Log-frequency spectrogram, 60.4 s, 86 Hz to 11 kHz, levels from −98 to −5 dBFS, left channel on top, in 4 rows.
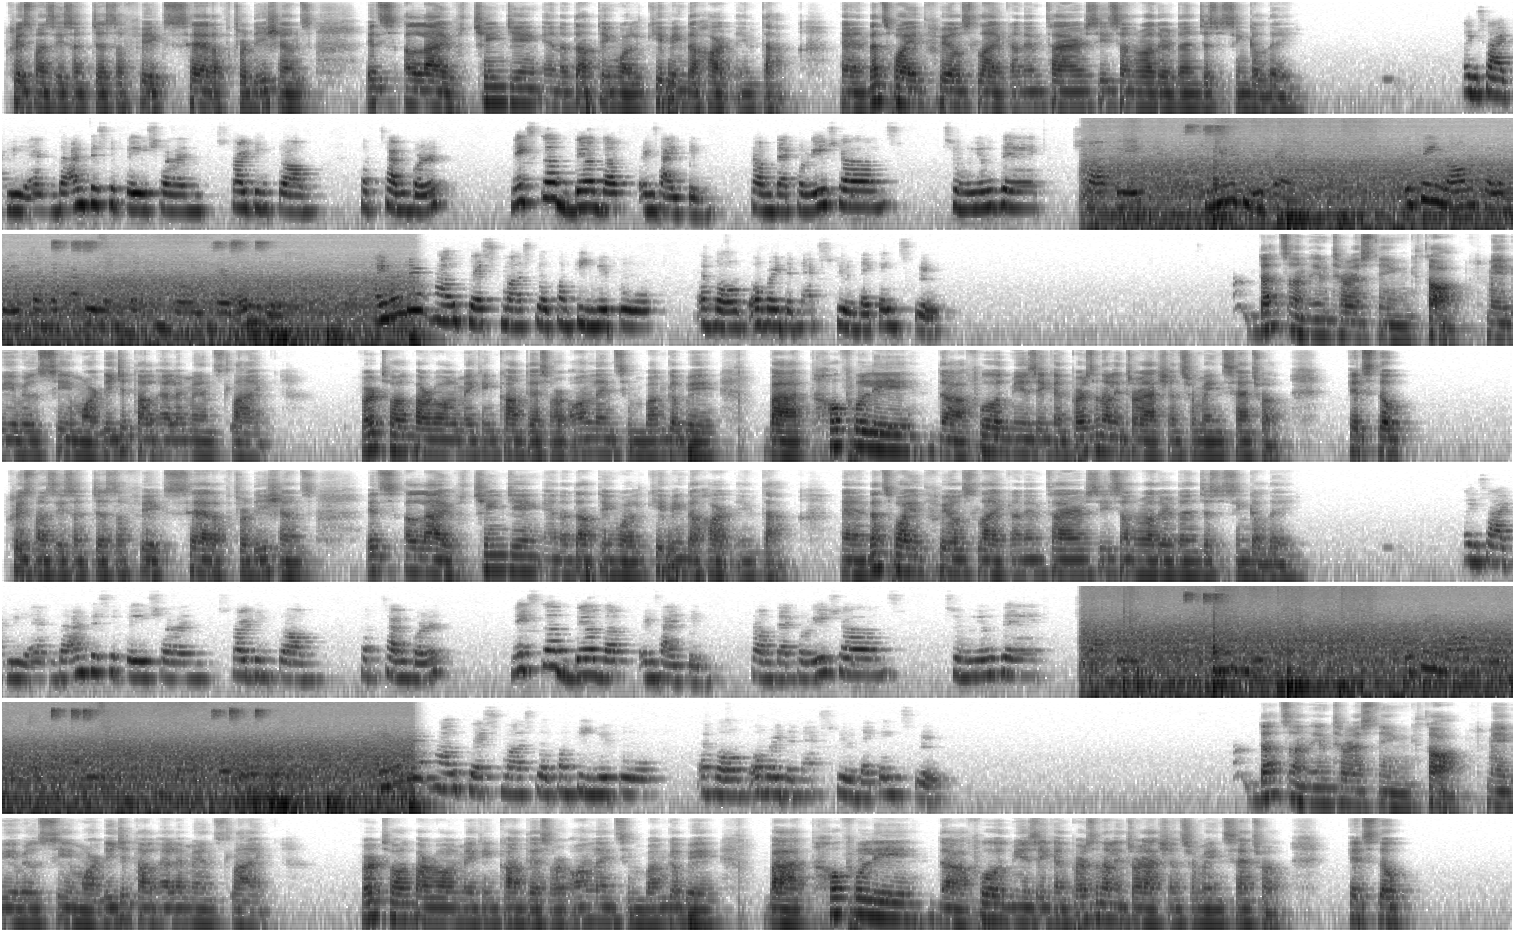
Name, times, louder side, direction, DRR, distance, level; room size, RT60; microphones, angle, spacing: voice 1, 0.1-12.9 42.5-44.7 45.0-47.9 48.9-58.4 58.8-59.2, left 2 dB, 30° left, 4 dB, 0.8 m, -26 dB
voice 2, 14.6-17.1 17.4-18.2 18.7-19.5 20.2-22.2 22.6-23.9 24.6-25.5 25.9-28.1 29.1-33.1 33.9-36.7 37.2-39.6 47.6-47.7 54.2-54.3, left 7 dB, 60° left, 7 dB, 0.3 m, -24 dB
sound 1, 25.9-34.3, right 2 dB, 70° right, 0.6 m, -20 dB
3.5 x 3.2 x 3.5 m, 0.36 s
head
